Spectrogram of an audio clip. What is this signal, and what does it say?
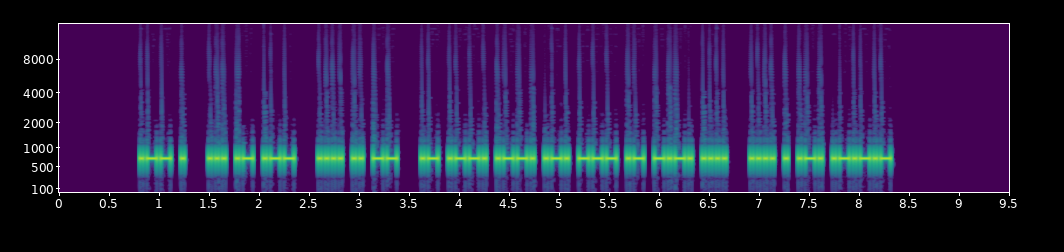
Morse code, heard as a keyed tone, about 36 wpm, 700 Hz. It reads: WE SAW HIM APPROACH HER.
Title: Sentences from Top 1000 Words - Review Part 6 - 35wpm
